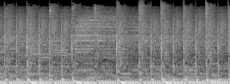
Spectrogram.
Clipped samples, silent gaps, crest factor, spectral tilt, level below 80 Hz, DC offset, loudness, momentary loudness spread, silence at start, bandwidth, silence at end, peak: under 0.1%; none; 10 dB; -3.5 dB/octave; -16 dBFS; under 0.1%; -11 LUFS; 1 LU; 0 s; over 20 kHz; 0 s; 0 dBFS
